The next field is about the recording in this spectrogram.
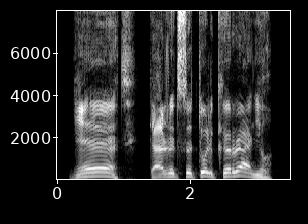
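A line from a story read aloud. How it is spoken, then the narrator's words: Disappointed hiss. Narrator (Russian): разочарованно прошипел второй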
